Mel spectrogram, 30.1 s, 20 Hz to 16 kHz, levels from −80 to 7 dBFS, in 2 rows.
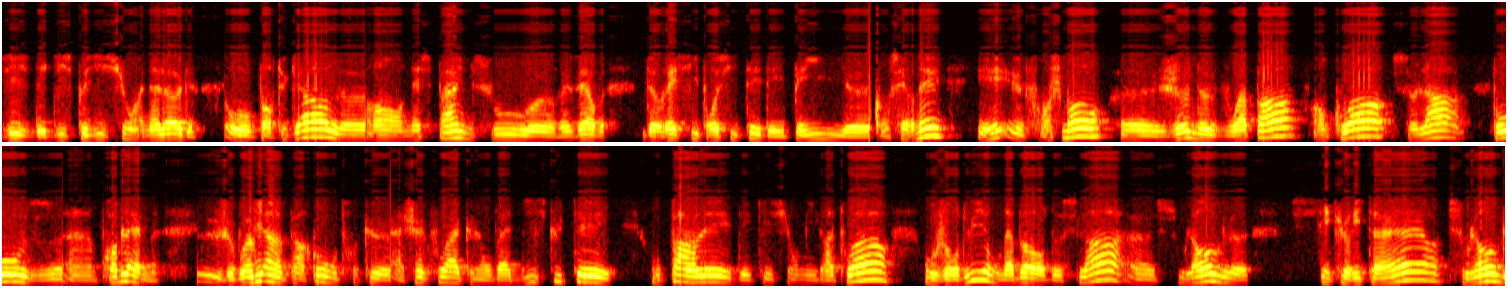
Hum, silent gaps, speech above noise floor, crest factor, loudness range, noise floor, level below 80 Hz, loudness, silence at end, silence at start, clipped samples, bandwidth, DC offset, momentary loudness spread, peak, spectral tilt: none; none; 36 dB; 14 dB; 3 LU; -50 dBFS; -62 dBFS; -15 LUFS; 0 s; 0 s; under 0.1%; 16 kHz; under 0.1%; 14 LU; 0 dBFS; -7.5 dB/octave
